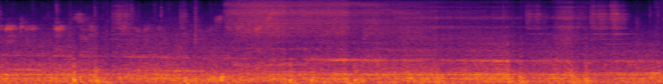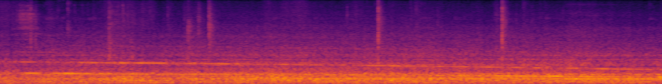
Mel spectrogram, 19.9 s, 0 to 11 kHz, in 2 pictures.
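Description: Cabin sound of an X10 electric commuter train running: a steady rumble of wheels on rail, with a motor whine that slowly falls in pitch. There is a burst of hiss about three seconds in and a few sharp clicks.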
